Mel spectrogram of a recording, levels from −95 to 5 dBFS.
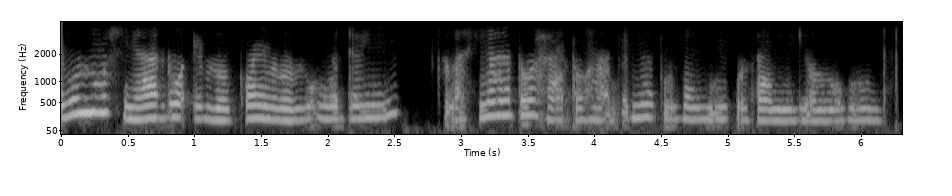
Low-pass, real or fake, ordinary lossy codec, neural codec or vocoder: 3.6 kHz; fake; none; codec, 16 kHz, 1 kbps, FreqCodec, smaller model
